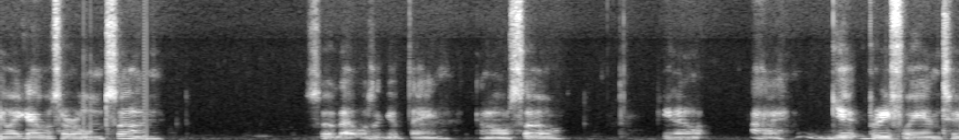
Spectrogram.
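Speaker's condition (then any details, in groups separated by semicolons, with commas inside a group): Cerebral palsy; has had speech therapy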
